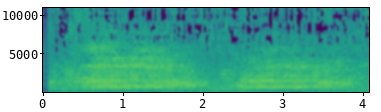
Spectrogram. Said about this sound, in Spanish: Los, los virus sindicalistas estaban todos fuera, como te digo, los 100, los que habrán llevado en autobús y con un bocata, ellos estaban gritando. Si quieres, vamos a escucharles, pero poco, no hace falta mucho más.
